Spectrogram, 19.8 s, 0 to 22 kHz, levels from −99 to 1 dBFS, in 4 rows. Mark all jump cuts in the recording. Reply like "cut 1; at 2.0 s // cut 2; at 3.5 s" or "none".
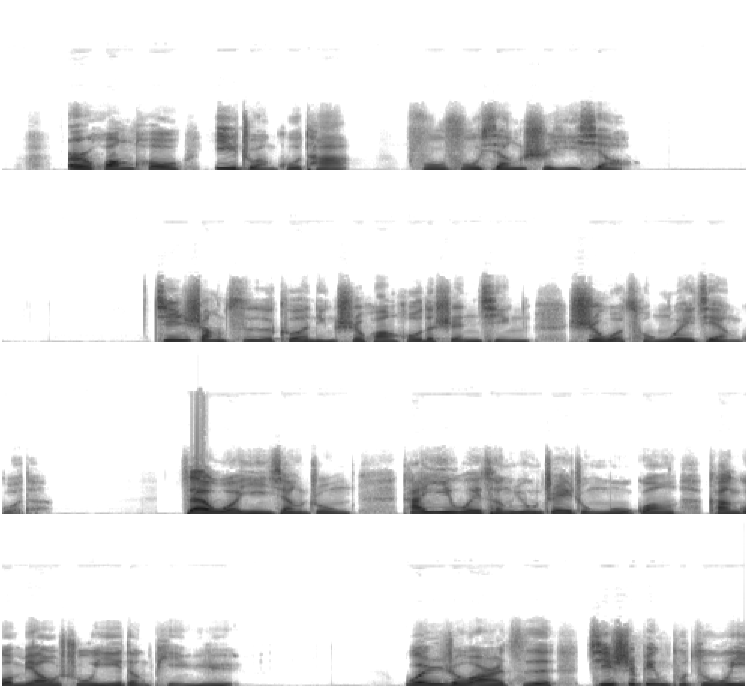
none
